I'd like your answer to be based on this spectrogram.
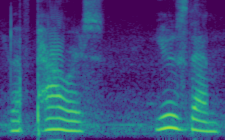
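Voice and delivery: ordinary delivery, nothing marked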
